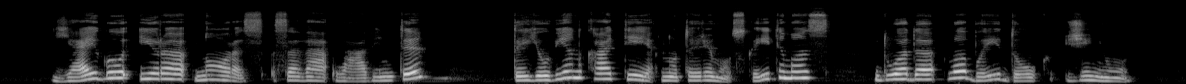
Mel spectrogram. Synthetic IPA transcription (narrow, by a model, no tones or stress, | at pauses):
jæɪɡʊiːɾɐnoːɾɐsːɐʋʲælˠɑːʋʲɪnʲt̪ʲɪ | t̪ɐɪjɛʊʋʲiɛnkɑːt̪ʲeːnʊt̪ɐɾʲɪmṵːskɐɪt̪ʲɪmɐs | d̪uɔd̪ɐlˠɐbɐɪd̪ɔʊk | ʒʲɪnʲuː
